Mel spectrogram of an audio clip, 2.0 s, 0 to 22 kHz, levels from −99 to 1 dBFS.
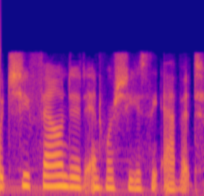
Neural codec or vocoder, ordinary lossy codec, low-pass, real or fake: none; MP3, 64 kbps; 7.2 kHz; real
